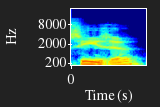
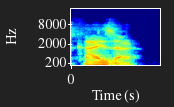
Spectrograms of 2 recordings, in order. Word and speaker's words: Caesar: Everybody started to use Caesar almost as a title. And of course, you know, the Romans didn't pronounce it as Caesar, but as Kaiser, which is the German Kaiser.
